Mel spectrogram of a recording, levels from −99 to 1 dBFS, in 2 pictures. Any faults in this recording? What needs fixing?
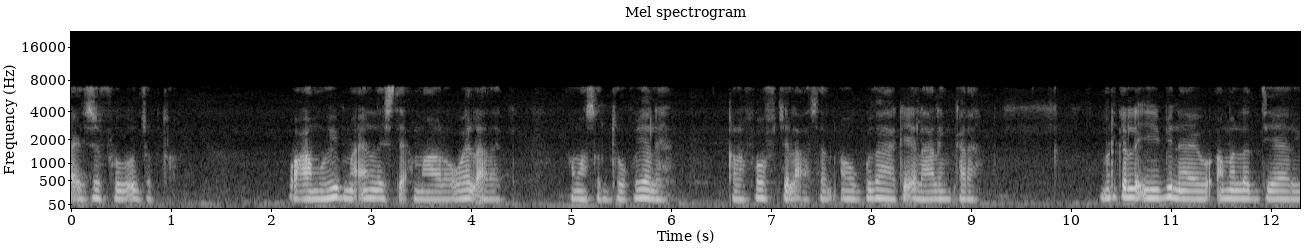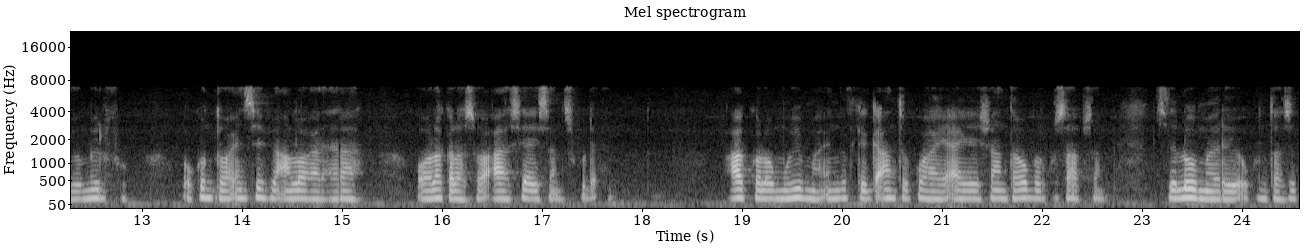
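Throughout the speech, nothing is heard above 6.9 kHz, and tonal parts carry a rough, fluttering noise. This is likely heavy Dolby Digital compression. The band limit and damage point to a rate near 32 kbps, where the encoder narrows the band and gives many frequency lines no mantissa bits, so the decoder fills them with dither noise. To prevent it, encode from the original source at a substantially higher bitrate, or distribute a lossless copy.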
